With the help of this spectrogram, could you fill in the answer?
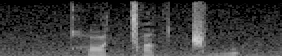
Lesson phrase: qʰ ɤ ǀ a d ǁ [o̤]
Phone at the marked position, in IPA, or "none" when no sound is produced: o̤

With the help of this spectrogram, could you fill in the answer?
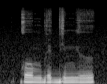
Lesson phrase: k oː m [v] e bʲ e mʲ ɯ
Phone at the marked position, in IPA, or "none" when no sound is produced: b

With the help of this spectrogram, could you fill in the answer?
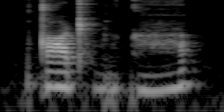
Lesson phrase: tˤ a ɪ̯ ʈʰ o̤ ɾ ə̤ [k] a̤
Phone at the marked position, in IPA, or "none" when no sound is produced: k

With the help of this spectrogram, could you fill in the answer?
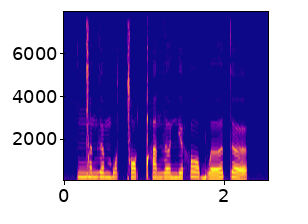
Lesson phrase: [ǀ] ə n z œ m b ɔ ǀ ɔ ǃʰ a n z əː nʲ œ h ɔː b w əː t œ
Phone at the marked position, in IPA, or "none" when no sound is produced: ŋ͡ǀ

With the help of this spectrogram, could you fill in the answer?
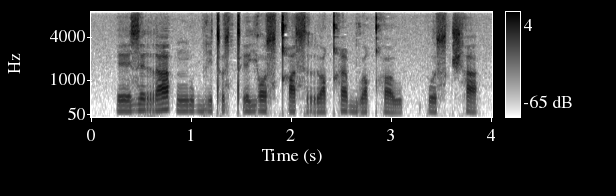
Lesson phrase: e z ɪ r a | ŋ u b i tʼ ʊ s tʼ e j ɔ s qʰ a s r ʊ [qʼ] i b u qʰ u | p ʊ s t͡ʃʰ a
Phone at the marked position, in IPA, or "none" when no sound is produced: qʰ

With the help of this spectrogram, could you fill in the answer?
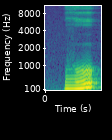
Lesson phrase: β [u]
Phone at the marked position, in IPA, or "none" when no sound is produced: u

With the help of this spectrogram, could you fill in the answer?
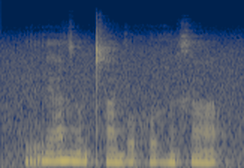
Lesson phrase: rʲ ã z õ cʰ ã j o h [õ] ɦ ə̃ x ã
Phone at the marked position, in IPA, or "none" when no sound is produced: o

